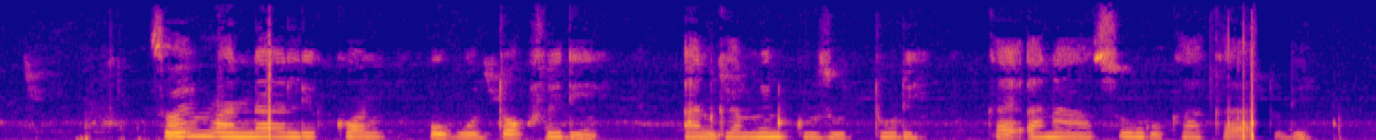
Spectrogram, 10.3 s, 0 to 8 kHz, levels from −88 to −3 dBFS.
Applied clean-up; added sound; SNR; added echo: none; none; none; none.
